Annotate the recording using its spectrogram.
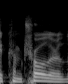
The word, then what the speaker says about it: comptroller: Yes, and you're actually pronouncing it right. – Ah, yes. I try to, like, combine the M and the N, comptroller, you know, and just skate by.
